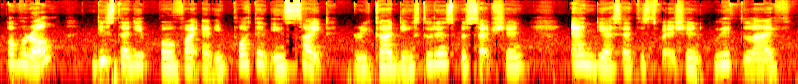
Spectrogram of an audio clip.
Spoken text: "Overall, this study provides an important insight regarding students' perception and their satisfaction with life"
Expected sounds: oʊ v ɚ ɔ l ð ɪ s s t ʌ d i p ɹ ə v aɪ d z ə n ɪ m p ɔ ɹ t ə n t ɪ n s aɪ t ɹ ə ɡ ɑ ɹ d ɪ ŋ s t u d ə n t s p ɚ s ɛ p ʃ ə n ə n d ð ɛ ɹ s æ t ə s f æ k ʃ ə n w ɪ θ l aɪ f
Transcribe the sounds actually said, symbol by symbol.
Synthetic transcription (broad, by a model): oʊ v ɚ ɔ l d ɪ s s t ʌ d i p ɹ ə v aɪ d ə n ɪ m p ɔ t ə n t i n s aɪ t ɹ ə ɡ ɑ d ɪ ŋ s t u d ə n t s p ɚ s ɛ p ʃ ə n ə n d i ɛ s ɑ t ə s f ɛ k ʃ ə n w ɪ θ l aɪ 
